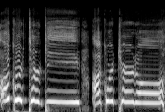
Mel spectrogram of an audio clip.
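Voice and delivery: very high, stretched-out, drawn-out holler. Retelling what a man yelled in a bar, retelling a yell. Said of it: "He yelled this in the bar".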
